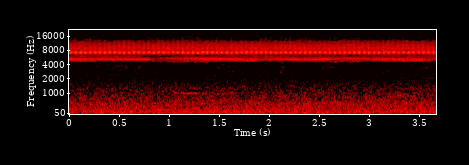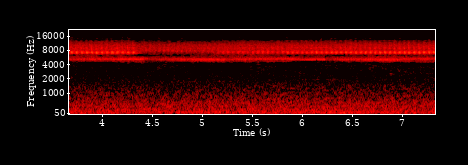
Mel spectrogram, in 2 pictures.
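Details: Crickets calling on a starry night with calm wind; unbroken high, shimmering trill, briefly softening around the middle then returning, faint low rustle underneath.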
